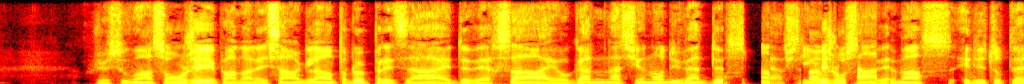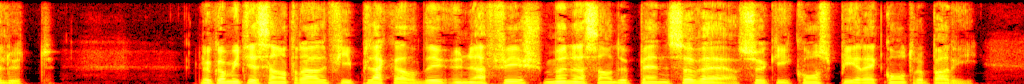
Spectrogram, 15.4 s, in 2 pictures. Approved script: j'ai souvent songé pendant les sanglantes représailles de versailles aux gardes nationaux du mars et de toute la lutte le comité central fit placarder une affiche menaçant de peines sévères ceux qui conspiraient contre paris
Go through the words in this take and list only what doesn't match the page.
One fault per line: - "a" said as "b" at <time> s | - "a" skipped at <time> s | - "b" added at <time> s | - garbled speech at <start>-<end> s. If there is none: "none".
- garbled speech at 5.4-6.7 s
